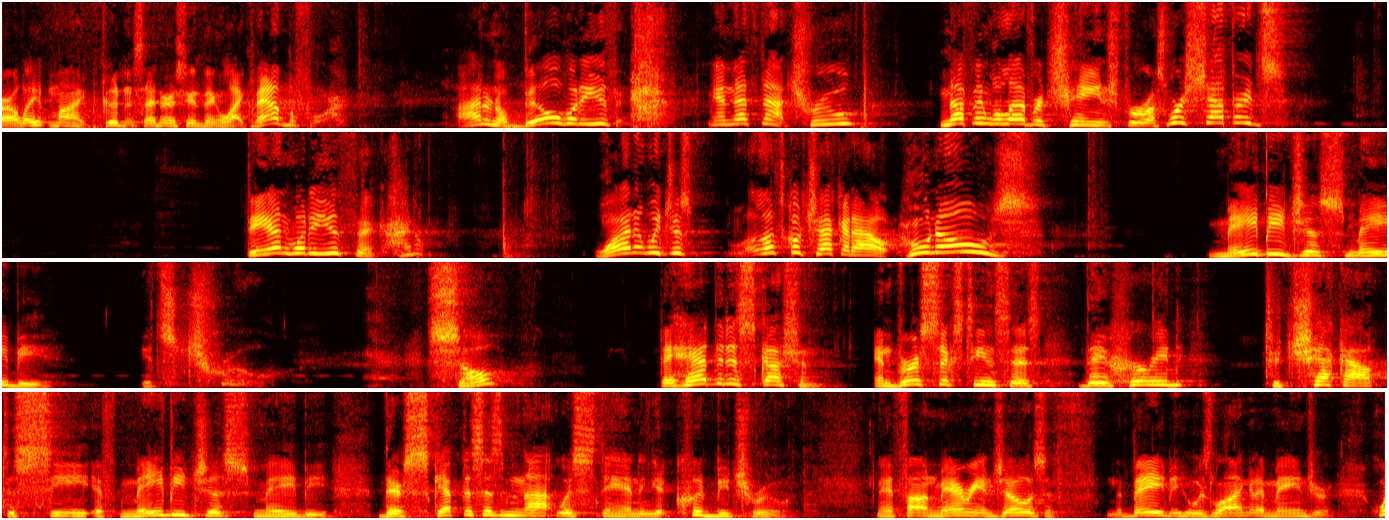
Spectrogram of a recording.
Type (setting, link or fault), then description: setting, large echoing room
